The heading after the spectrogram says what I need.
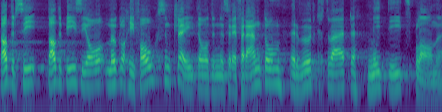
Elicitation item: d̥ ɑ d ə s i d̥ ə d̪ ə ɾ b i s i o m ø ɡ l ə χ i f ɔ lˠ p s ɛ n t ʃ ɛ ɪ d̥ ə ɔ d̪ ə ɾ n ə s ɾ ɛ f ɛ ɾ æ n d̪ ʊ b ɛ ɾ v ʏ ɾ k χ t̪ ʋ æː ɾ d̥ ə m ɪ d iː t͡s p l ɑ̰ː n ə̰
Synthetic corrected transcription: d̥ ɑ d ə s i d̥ ɑ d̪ ə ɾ b iː s i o m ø ɡ l ə χ i f ɔ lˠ k s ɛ n t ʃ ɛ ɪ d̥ ə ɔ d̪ ə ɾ n ə s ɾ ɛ f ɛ ɾ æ n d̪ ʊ m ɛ ɾ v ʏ ɾ k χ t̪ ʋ æː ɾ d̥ ə m ɪ t iː t͡s p l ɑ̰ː n ə̰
